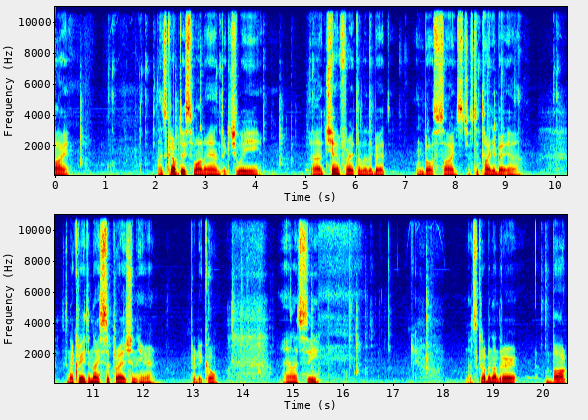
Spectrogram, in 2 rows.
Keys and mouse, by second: 0.5 middle click, 1.0 click, 1.6 click, 2.0 /, 2.4 middle click, 2.8 Tab, 3.2-4.4 drag, 4.4 middle click, 5.0 shift+click, 6.1 ctrl+b, 8.8 Tab, 9.1 /, 10.6 middle click, 11.2 shift+middle click, 11.6 `, 12.5 KP_5, 13.2 middle click, 13.9 shift+2, 14.3 middle click, 15.3 middle click, 15.6 `, 16.2 shift+middle drag, 17.6 d.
